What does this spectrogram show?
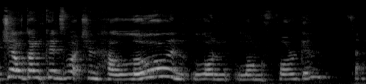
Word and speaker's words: Longforgan: Hello in Longforgan. Is that how you say it? Yep. Longforgan.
